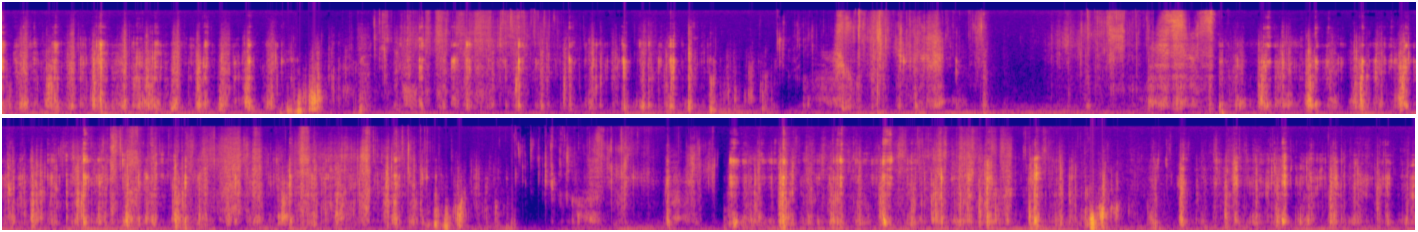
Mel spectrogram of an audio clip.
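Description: Close-miked ASMR chewing of cheese pizza: a continuous run of crunchy, wet chews with a few short pauses.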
